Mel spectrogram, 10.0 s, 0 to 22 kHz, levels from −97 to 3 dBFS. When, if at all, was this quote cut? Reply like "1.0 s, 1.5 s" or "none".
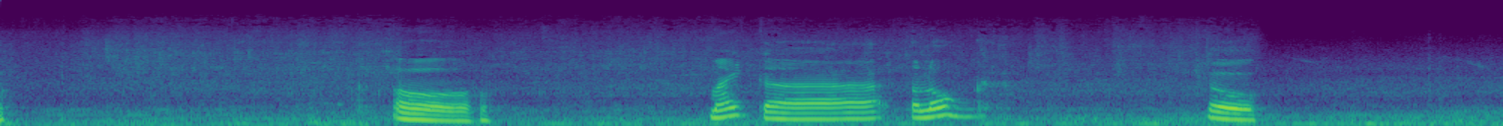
none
